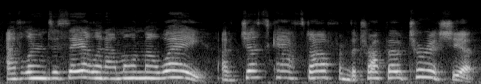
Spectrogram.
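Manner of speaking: put-on high, loud, bubbly young voice; bursting with news; excited girl on the phone.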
